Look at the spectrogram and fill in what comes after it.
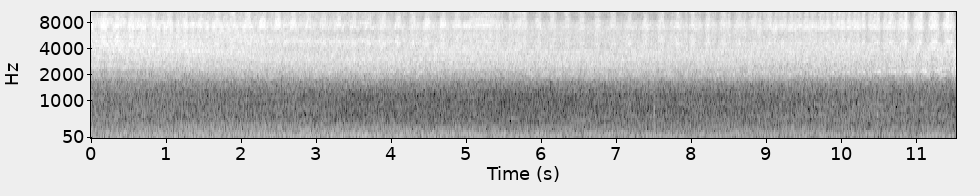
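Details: Cicadas in chorus at Sano Park in Shingu: a dense, loud, high-pitched hiss that fills the whole stretch, with a steady fast pulsing throbbing through it.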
